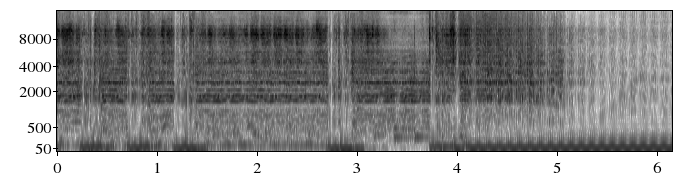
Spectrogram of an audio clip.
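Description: A live band playing loud dance music, heard from the audience. About four seconds in, the beat stops and the band holds one long final chord.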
